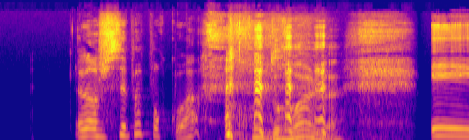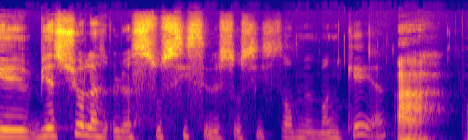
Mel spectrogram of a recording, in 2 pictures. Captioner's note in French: rires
